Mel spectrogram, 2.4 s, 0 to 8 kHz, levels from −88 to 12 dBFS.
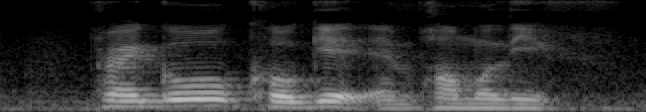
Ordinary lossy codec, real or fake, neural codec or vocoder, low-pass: none; real; none; none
